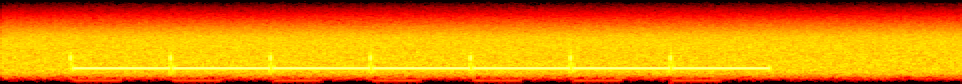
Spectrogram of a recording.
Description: Radio time signal (WWV, Colorado), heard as ticks, one a second, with radio static.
